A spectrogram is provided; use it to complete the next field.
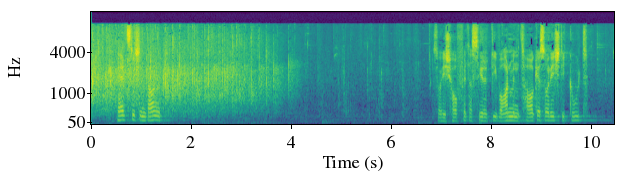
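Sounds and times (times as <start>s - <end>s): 
audience applauding: 0.0s - 4.4s
speech: 0.5s - 1.7s, 6.9s - 10.0s.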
